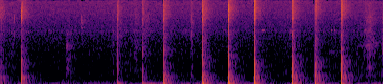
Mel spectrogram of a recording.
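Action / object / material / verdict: knock / car door panel with sound-damping material / sheet metal / damped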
